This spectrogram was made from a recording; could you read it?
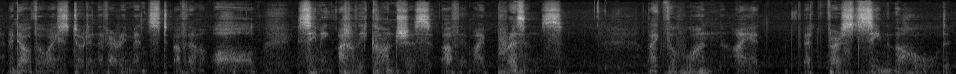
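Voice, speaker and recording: A man in his twenties from New England, reading a classic sea tale aloud in a whispered role-play ASMR style. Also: pushed and bright. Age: 20s. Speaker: storyteller.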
